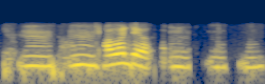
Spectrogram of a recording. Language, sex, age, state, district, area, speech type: Assamese, female, 60+, Assam, Tinsukia, rural, conversation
